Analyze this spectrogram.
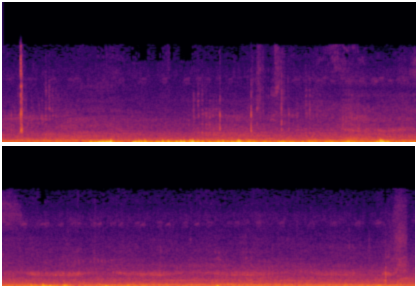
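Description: A fishing reel clicks as it is cranked.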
